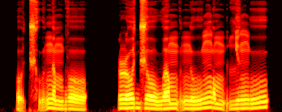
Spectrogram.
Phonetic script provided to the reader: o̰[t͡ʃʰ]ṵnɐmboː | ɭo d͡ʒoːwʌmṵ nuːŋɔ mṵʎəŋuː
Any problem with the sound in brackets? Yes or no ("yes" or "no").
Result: no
